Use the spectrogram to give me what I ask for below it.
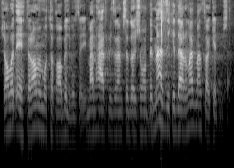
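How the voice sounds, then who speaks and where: A man's voice: medium pitch, fairly even intonation, long reverb tail, background noise. A man hosting a call-in show, arguing and lecturing his caller in a heated debate. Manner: argumentative, lecturing.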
